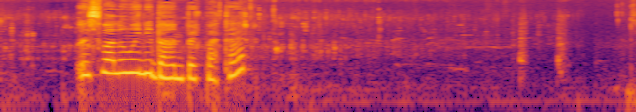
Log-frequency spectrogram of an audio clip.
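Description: A voice speaking for about two seconds, then near silence broken by two small clicks near the end.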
